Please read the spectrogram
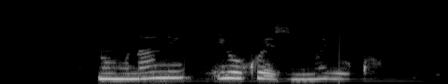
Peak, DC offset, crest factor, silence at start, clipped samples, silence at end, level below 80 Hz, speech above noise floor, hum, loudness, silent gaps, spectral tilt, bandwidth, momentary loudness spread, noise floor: -12 dBFS; under 0.1%; 14 dB; 1 s; under 0.1%; 0.8 s; -70 dBFS; 62 dB; none; -26 LUFS; none; -9.5 dB/octave; 5.8 kHz; 15 LU; -87 dBFS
